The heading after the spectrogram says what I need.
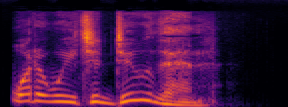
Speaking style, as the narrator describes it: asked Balthus uneasily

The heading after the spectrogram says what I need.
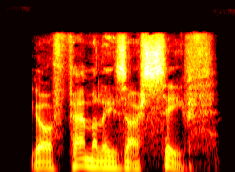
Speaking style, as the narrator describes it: grunted Conan

